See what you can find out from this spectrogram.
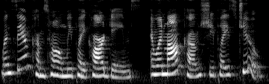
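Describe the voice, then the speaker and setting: A woman reading a children's picture book aloud in an expressive storytelling style. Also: a little high, measured pace. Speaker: read-aloud reader.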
